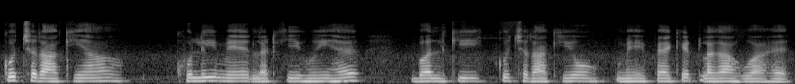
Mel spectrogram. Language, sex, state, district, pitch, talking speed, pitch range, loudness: Hindi, male, Manipur, Imphal West, 145 Hz, 115 wpm, 140-150 Hz, -19 LUFS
